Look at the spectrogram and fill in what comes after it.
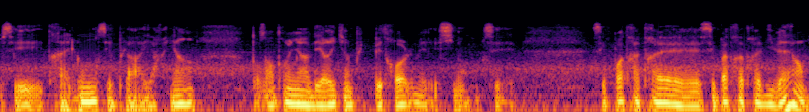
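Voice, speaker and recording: Noticeable background noise accompanies a man whose voice is very deep and low-pitched. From Paris region, France. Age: 40s. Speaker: amateur ultra-distance cyclist. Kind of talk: interview. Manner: hesitant with fillers.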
